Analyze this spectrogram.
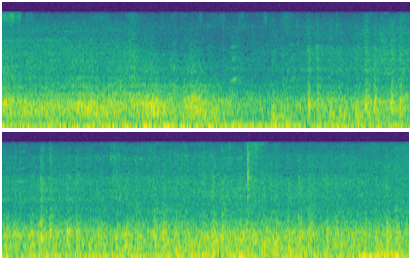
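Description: Steady city noise: a continuous low rumble of passing road traffic.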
